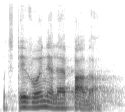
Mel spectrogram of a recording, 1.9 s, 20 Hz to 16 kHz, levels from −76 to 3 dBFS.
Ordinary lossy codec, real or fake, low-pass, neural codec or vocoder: MP3, 96 kbps; fake; 14.4 kHz; vocoder, 44.1 kHz, 128 mel bands, Pupu-Vocoder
